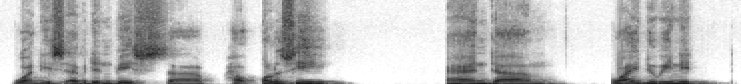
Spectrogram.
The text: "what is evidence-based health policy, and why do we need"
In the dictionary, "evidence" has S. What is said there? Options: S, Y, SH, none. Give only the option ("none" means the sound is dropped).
none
